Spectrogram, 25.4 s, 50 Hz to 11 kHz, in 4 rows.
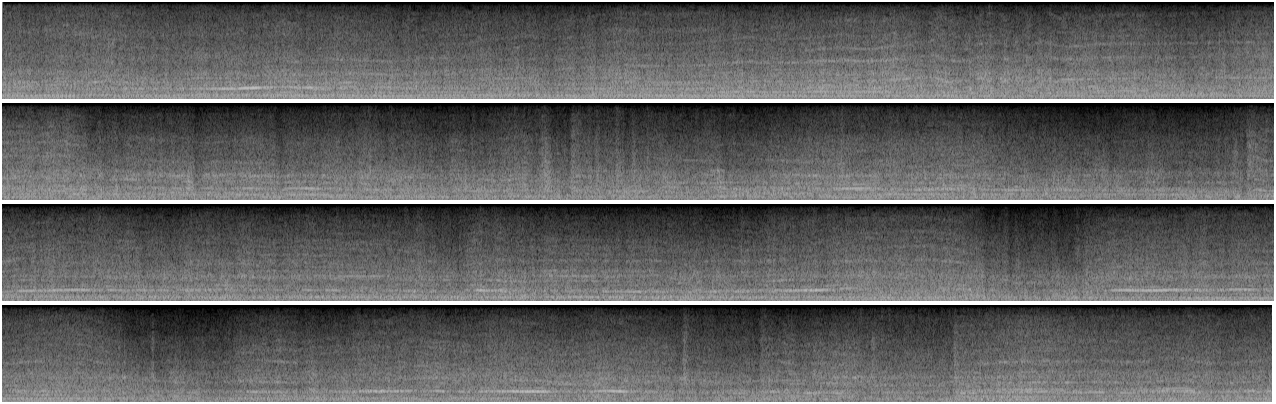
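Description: A CFMOTO Z-FORCE 800 side-by-side roars and revs hard while drifting, its engine loud and continuous with rising and falling pitch and tire and chassis noise, no talk over it.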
